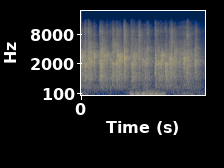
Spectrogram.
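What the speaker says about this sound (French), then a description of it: "j'aimerais bien qu'on applaudisse Herman qui est là avec moi aujourd'hui" Audience clapping at a live music session, a moderate burst of overlapping claps that swells and dips in waves over a low background rumble, with no talk on top.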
